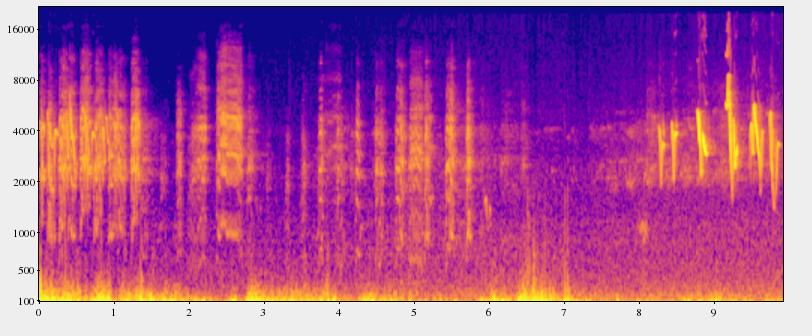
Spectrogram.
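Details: Common diuca finch singing its territorial song from a raised perch in algarrobo woodland in Mendoza, Argentina, during the breeding season. Short, clear whistled and slurred notes come at the start and again near the end, over heavy low rumbling wind noise.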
